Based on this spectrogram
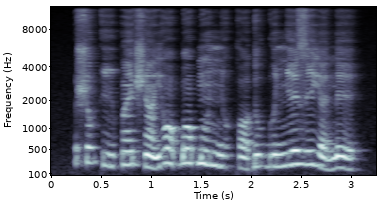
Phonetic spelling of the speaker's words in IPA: ʃ ɔ˧ k iː˨ p ɛ̃˧ ʃ ã˨ j ɔ˦˨ ɓ ɔ˦ ɓ ũ˧ ɲ ɔ˨ k ɔ˨ ɗ u˧ ɡʷ e˧ ɲ eː˦ z i˦ j ɛ˨ n e˦˨

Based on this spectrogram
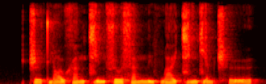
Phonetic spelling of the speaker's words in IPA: ʈ͡ʂ ɻ̩˧˥ t̪ j ɑ̰˨˩ ʊ̯ x a˥˩ n t͡ɕ ḭ˨˩ n s ɹ̩˥˧ s a˥˩ n n̪ ḭ˨˩ f w a˥ ɪ̯ t͡ɕ i˥˩ ŋ ɕ j ɛ˩ n ʈ͡ʂʰ ɻ̩˨˩˦

